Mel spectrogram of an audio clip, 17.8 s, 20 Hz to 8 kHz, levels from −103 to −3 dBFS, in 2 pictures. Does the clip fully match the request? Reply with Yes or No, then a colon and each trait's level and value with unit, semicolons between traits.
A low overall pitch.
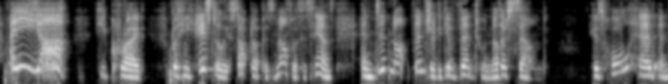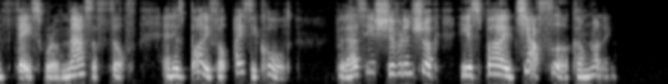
No: high, 245 Hz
